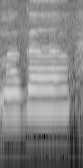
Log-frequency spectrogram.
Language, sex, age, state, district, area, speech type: Marathi, female, 30-45, Maharashtra, Wardha, rural, spontaneous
